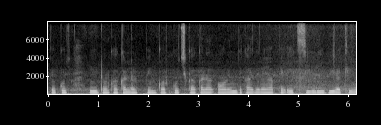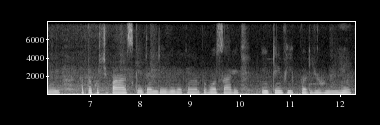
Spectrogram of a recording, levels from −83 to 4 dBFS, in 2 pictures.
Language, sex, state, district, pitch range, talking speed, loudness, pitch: Hindi, female, Bihar, Samastipur, 190-200 Hz, 195 wpm, -21 LUFS, 195 Hz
